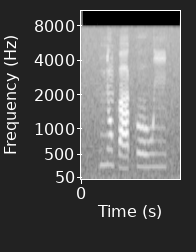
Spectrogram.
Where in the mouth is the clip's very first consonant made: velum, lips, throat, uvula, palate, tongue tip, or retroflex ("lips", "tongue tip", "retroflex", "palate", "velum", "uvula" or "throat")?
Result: palate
